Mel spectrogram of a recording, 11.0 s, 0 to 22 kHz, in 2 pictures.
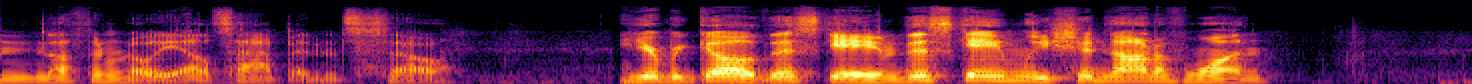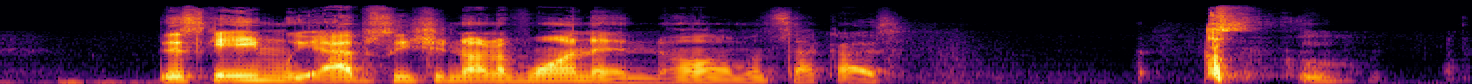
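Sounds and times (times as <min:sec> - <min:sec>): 
speech: 0:00.0 - 0:04.8, 0:06.1 - 0:09.0, 0:10.0 - 0:10.6
sneeze: 0:10.0 - 0:10.7.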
